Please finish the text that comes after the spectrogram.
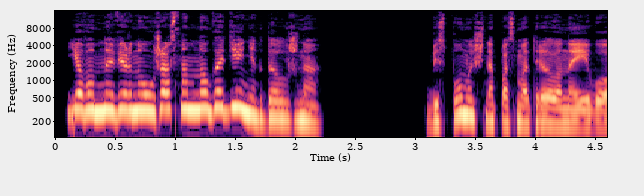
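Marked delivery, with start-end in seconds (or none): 0.1-2.2 high, loud, fretful voice; alarmed. A narrator's reading. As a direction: blurt it out, dreading the bill. Frightened about cost of damage. (встревоженно, высоким голосом)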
